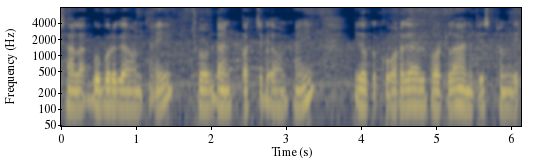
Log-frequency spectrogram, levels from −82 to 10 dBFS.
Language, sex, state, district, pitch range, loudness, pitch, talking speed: Telugu, male, Andhra Pradesh, Srikakulam, 110-120 Hz, -17 LUFS, 115 Hz, 105 wpm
